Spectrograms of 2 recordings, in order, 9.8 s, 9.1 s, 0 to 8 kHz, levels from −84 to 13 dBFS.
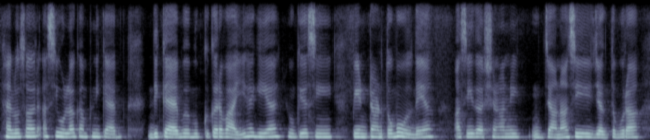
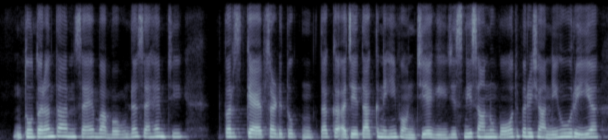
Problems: none marked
